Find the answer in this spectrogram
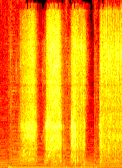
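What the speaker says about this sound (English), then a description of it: "So gently bore your hole out" A drill bores a pilot hole into a wooden garden stake during garden-path edging work, heard as several close, loud whirring bursts with brief pauses between them.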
